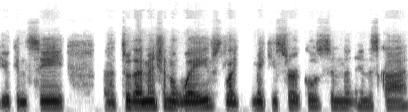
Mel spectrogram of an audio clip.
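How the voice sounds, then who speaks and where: With a Portuguese accent, a man speaks at a fairly quick pace in a fairly high pitch, the sound dry and close with no echo. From Brazil. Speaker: YouTuber, ocean physics channel. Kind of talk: casual chat.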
